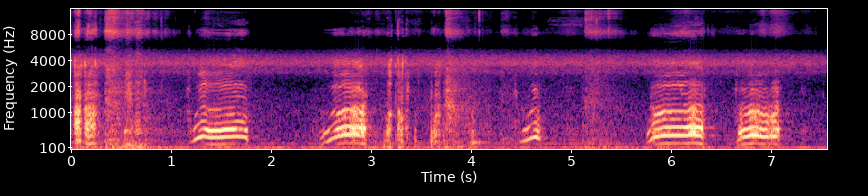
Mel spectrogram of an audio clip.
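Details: A goat making bizarre noises: five harsh, harmonic bleats of about half a second each, some wavering, spaced irregularly over several seconds against a steady low hum and faint background noise.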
